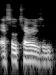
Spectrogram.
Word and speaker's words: esotericism: How do you spell that? How do you say it? Esotericism.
